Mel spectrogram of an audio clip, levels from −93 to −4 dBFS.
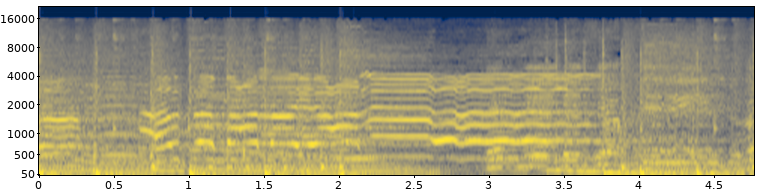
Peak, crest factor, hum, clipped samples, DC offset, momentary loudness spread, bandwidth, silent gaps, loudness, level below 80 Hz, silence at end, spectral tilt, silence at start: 0 dBFS; 10 dB; none; under 0.1%; under 0.1%; 5 LU; 16.5 kHz; none; -10 LUFS; -18 dBFS; 0 s; -4 dB/octave; 0 s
